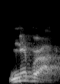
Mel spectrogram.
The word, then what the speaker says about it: Nibroc: Arlene Hutton is best known for her plays Last Train to, is it pronounced Nibrock? Brock. Nibrock, thank you.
